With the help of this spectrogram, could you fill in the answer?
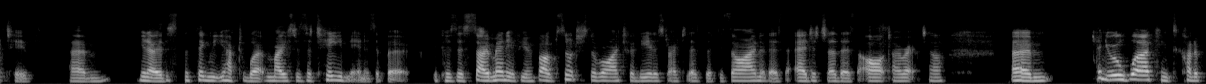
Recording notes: This interview was recorded during lockdown over zoom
